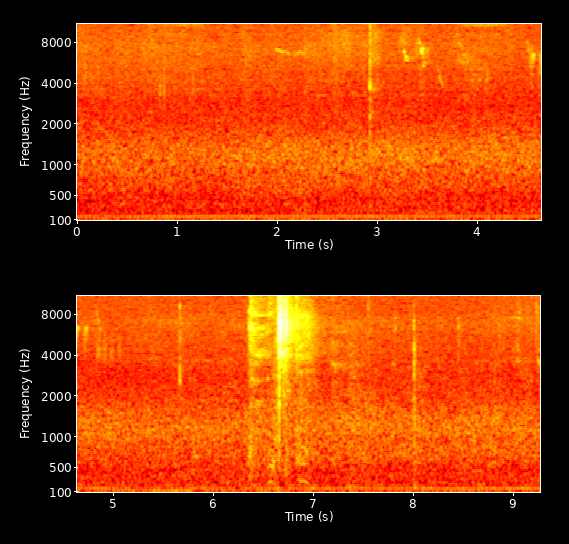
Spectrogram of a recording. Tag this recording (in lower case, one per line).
golf driving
